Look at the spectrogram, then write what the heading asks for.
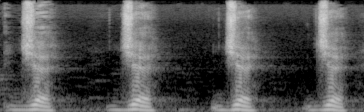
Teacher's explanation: Any vibration in that sound? Definitely there is. So that is a voiced sound.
